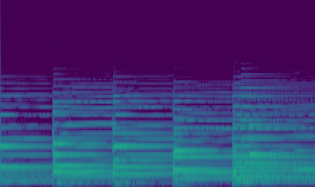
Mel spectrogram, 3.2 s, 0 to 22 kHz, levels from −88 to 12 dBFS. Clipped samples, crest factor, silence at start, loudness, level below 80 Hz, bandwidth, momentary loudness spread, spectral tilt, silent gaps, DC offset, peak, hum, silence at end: under 0.1%; 14 dB; 0 s; -32 LUFS; -62 dBFS; 5.2 kHz; 5 LU; -9.5 dB/octave; none; under 0.1%; -18 dBFS; none; 0 s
